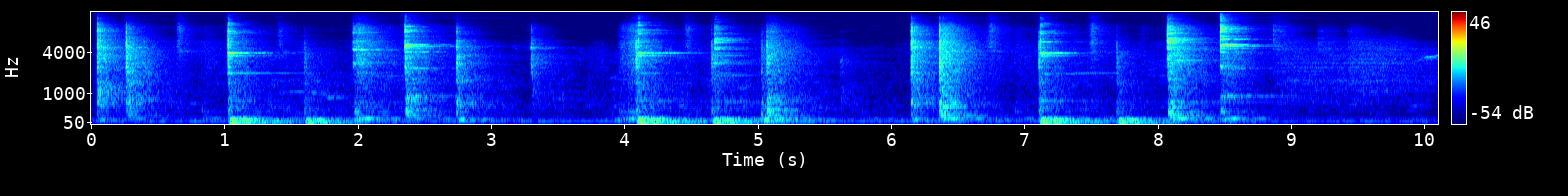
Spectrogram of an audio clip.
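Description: A live band opening a song with sparse percussion: a heavy low drum stroke about every three seconds, each followed by a few lighter knocks and short ringing pitched notes.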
